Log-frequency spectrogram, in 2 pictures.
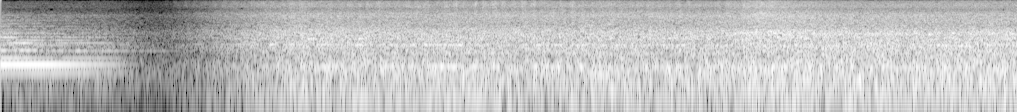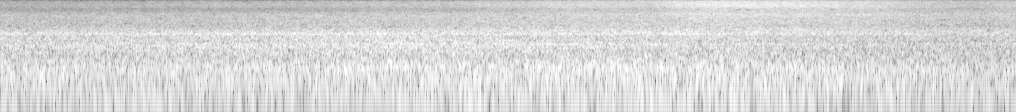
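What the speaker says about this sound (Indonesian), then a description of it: "dari arah sana ada kereta api Turangga" The Turangga train, running from Surabaya Gubeng to Bandung with first-generation stainless steel carriages, passes through Solo Balapan station; a brief horn gives way to a loud, sustained roar of rolling wheels and carriages close by.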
